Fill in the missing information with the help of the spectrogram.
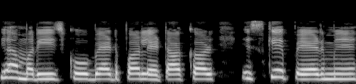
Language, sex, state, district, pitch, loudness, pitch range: Hindi, female, Bihar, Saran, 245 Hz, -12 LUFS, 240-265 Hz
